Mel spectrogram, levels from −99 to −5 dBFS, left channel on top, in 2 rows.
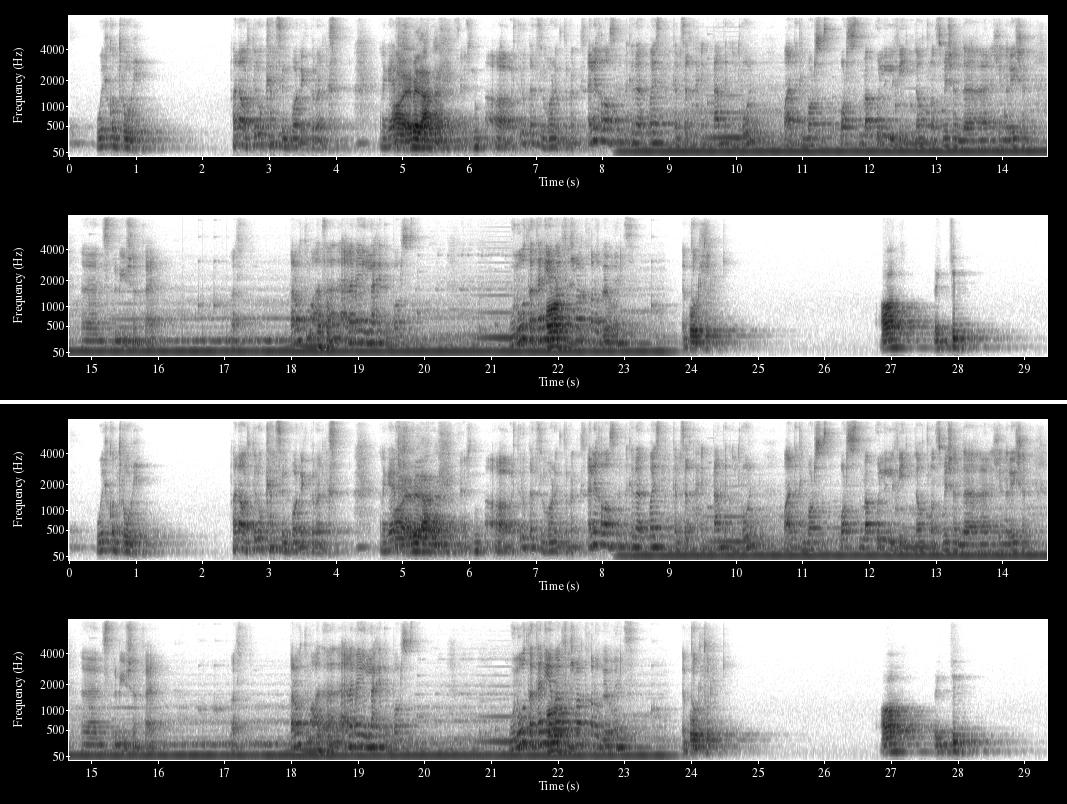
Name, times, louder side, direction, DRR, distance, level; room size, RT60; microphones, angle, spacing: voice 1, 0.4-1.1 2.5-4.0 4.3-5.1 5.9-10.3 10.7-16.0 17.1-17.3 18.0-19.8 21.3-23.1 23.9-24.3, right 1 dB, 10° right, 4 dB, 0.3 m, -31 dB
voice 2, 4.9-5.8 6.1-6.2 18.5-18.6 21.8-22.1 22.7-22.8 24.0-24.1 26.8-27.1 27.6-28.0, left 4 dB, 80° left, 7 dB, 0.4 m, -21 dB
sound 1, 8.2-23.6, left 1 dB, 35° left, 0.6 m, -32 dB
4.1 x 3.8 x 2.7 m, 1.1 s
head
